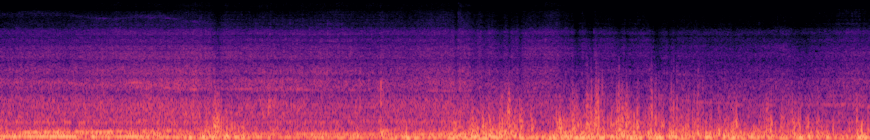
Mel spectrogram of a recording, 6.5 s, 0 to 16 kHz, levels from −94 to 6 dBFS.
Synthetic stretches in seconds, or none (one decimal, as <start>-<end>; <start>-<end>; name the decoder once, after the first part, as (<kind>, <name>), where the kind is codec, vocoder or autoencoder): 3.7-6.1 (vocoder, BigVGAN v2)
